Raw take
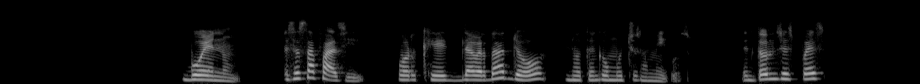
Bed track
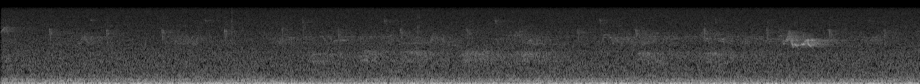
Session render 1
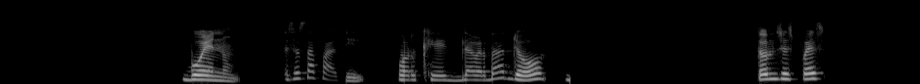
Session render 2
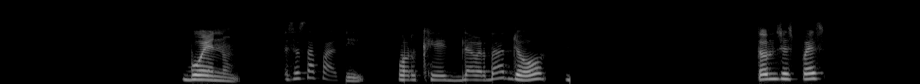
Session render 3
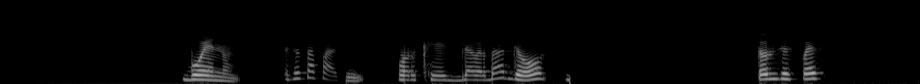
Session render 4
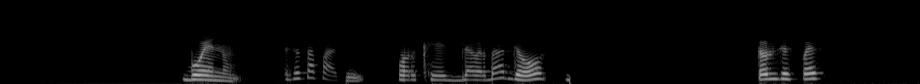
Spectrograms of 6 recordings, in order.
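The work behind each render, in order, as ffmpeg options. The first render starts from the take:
ffmpeg -i in.wav -filter_complex "[0:a]asettb=1/sr,asplit=3[link_01][link_02][link_03];[link_01]atrim=end=4.044[link_04];[link_02]atrim=start=4.04:end=5.09,asetpts=PTS-STARTPTS,afade=type=in:duration=0.004:curve=qsin,afade=type=out:start_time=1.046:duration=0.004:curve=qsin,acompressor=threshold=-32dB:ratio=6:attack=3.2:release=140:knee=1:detection=peak[link_05];[link_03]atrim=start=5.086[link_06];[link_04][link_05]acrossfade=duration=0.004:curve1=hsin:curve2=qsin[link_07];[link_07][link_06]acrossfade=duration=0.004:curve1=qsin:curve2=hsin,asplit=4[link_08][link_09][link_10][link_11];[link_08]atrim=end=3.46,asetpts=PTS-STARTPTS,afade=type=out:start_time=1.89:duration=1.57[link_12];[link_09]atrim=start=3.46:end=5.7,asetpts=PTS-STARTPTS,afade=type=in:duration=0.004:curve=hsin,afade=type=out:start_time=2.236:duration=0.004:curve=hsin[link_13];[link_10]atrim=start=5.7:end=7.57,asetpts=PTS-STARTPTS,volume=0[link_14];[link_11]atrim=start=7.57,asetpts=PTS-STARTPTS,afade=type=in:duration=0.004:curve=hsin[link_15];[link_12][link_13][link_14][link_15]concat=n=4:v=0:a=1" out.wav
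ffmpeg -i in.wav -af "volume=-1dB" out.wav
ffmpeg -i in.wav -af "lowpass=frequency=1900:width=0.5412,lowpass=frequency=1900:width=1.3066,asubboost=boost=4.5:cutoff=74" out.wav
ffmpeg -i in.wav -filter_complex "[0:a]asettb=1/sr,asplit=3[link_01][link_02][link_03];[link_01]atrim=end=2.264[link_04];[link_02]atrim=start=2.26:end=2.91,asetpts=PTS-STARTPTS,afade=type=in:duration=0.004:curve=qsin,afade=type=out:start_time=0.646:duration=0.004:curve=qsin,asplit=2[link_05][link_06];[link_06]adelay=32,volume=-9dB[link_07];[link_05][link_07]amix=inputs=2:normalize=0,atrim=end_sample=28665[link_08];[link_03]atrim=start=2.906[link_09];[link_04][link_08]acrossfade=duration=0.004:curve1=hsin:curve2=qsin[link_10];[link_10][link_09]acrossfade=duration=0.004:curve1=qsin:curve2=hsin,asettb=1/sr,asplit=3[link_11][link_12][link_13];[link_11]atrim=end=3.484[link_14];[link_12]atrim=start=3.48:end=4.22,asetpts=PTS-STARTPTS,afade=type=in:duration=0.004:curve=qsin,afade=type=out:start_time=0.736:duration=0.004:curve=qsin,highpass=160,lowpass=2400[link_15];[link_13]atrim=start=4.216[link_16];[link_14][link_15]acrossfade=duration=0.004:curve1=hsin:curve2=qsin[link_17];[link_17][link_16]acrossfade=duration=0.004:curve1=qsin:curve2=hsin,asettb=1/sr,asplit=3[link_18][link_19][link_20];[link_18]atrim=end=5.694[link_21];[link_19]atrim=start=5.69:end=7.86,asetpts=PTS-STARTPTS,afade=type=in:duration=0.004:curve=qsin,afade=type=out:start_time=2.166:duration=0.004:curve=qsin,lowpass=frequency=2600:width_type=q:width=1.8[link_22];[link_20]atrim=start=7.856[link_23];[link_21][link_22]acrossfade=duration=0.004:curve1=hsin:curve2=qsin[link_24];[link_24][link_23]acrossfade=duration=0.004:curve1=qsin:curve2=hsin" out.wav

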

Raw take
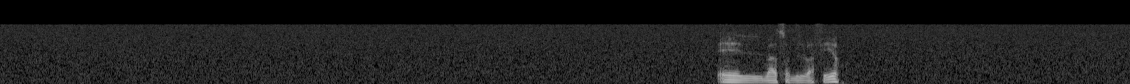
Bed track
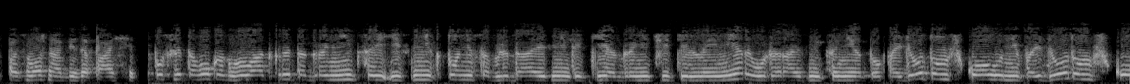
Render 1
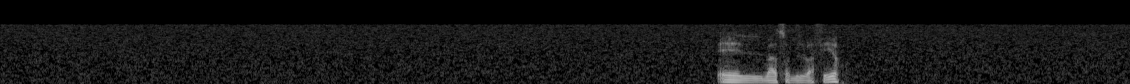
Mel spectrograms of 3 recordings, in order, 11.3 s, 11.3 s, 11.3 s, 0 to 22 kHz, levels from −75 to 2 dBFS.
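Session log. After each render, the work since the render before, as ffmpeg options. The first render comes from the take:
ffmpeg -i in.wav -af "afftdn=noise_reduction=10:noise_floor=-46" out.wav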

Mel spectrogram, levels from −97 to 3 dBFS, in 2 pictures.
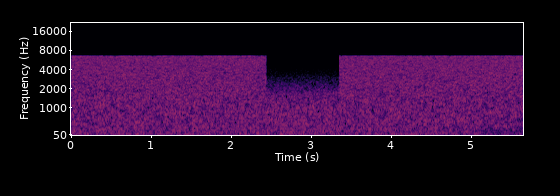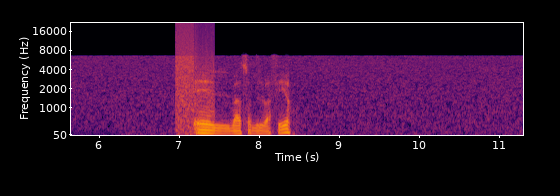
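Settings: ffmpeg -i in.wav -filter_complex "[0:a]asettb=1/sr,asplit=3[link_01][link_02][link_03];[link_01]atrim=end=2.434[link_04];[link_02]atrim=start=2.43:end=3.35,asetpts=PTS-STARTPTS,afade=type=in:duration=0.004:curve=qsin,afade=type=out:start_time=0.916:duration=0.004:curve=qsin,lowpass=frequency=1500:width=0.5412,lowpass=frequency=1500:width=1.3066[link_05];[link_03]atrim=start=3.346[link_06];[link_04][link_05]acrossfade=duration=0.004:curve1=hsin:curve2=qsin[link_07];[link_07][link_06]acrossfade=duration=0.004:curve1=qsin:curve2=hsin,asettb=1/sr,asplit=3[link_08][link_09][link_10];[link_08]atrim=end=5.114[link_11];[link_09]atrim=start=5.11:end=6.23,asetpts=PTS-STARTPTS,afade=type=in:duration=0.004:curve=qsin,afade=type=out:start_time=1.116:duration=0.004:curve=qsin,equalizer=frequency=92:width_type=o:width=2.5:gain=-9[link_12];[link_10]atrim=start=6.226[link_13];[link_11][link_12]acrossfade=duration=0.004:curve1=hsin:curve2=qsin[link_14];[link_14][link_13]acrossfade=duration=0.004:curve1=qsin:curve2=hsin,asettb=1/sr,asplit=3[link_15][link_16][link_17];[link_15]atrim=end=6.954[link_18];[link_16]atrim=start=6.95:end=7.44,asetpts=PTS-STARTPTS,afade=type=in:duration=0.004:curve=qsin,afade=type=out:start_time=0.486:duration=0.004:curve=qsin,aeval=exprs='val(0)+0.5*0.0708*sgn(val(0))':channel_layout=same[link_19];[link_17]atrim=start=7.436[link_20];[link_18][link_19]acrossfade=duration=0.004:curve1=hsin:curve2=qsin[link_21];[link_21][link_20]acrossfade=duration=0.004:curve1=qsin:curve2=hsin" out.wav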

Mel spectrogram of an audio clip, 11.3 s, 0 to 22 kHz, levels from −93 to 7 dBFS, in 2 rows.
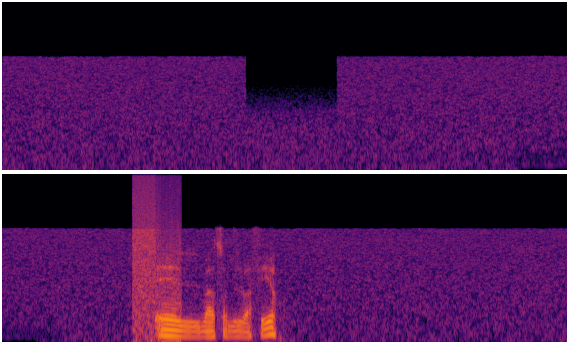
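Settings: ffmpeg -i in.wav -filter_complex "[0:a]asettb=1/sr,asplit=3[link_01][link_02][link_03];[link_01]atrim=end=5.184[link_04];[link_02]atrim=start=5.18:end=5.99,asetpts=PTS-STARTPTS,afade=type=in:duration=0.004:curve=qsin,afade=type=out:start_time=0.806:duration=0.004:curve=qsin,afreqshift=77[link_05];[link_03]atrim=start=5.986[link_06];[link_04][link_05]acrossfade=duration=0.004:curve1=hsin:curve2=qsin[link_07];[link_07][link_06]acrossfade=duration=0.004:curve1=qsin:curve2=hsin" out.wav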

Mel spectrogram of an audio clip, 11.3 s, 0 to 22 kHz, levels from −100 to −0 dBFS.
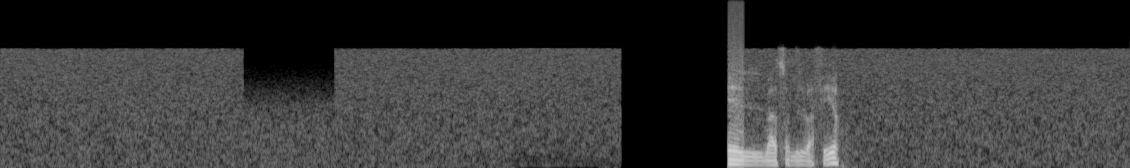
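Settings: ffmpeg -i in.wav -filter_complex "[0:a]asplit=3[link_01][link_02][link_03];[link_01]atrim=end=6.21,asetpts=PTS-STARTPTS,afade=type=out:start_time=6.206:duration=0.004:curve=hsin[link_04];[link_02]atrim=start=6.21:end=7.28,asetpts=PTS-STARTPTS,volume=0[link_05];[link_03]atrim=start=7.28,asetpts=PTS-STARTPTS,afade=type=in:duration=0.004:curve=hsin[link_06];[link_04][link_05][link_06]concat=n=3:v=0:a=1" out.wav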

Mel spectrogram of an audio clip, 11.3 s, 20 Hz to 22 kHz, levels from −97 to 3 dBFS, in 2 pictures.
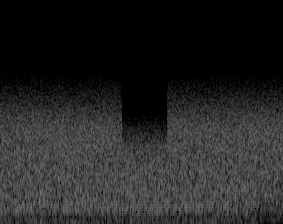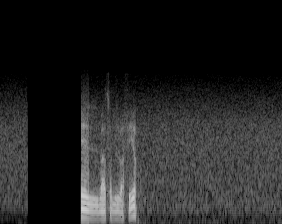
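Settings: ffmpeg -i in.wav -af "lowpass=frequency=2600:width=0.5412,lowpass=frequency=2600:width=1.3066,lowshelf=frequency=150:width_type=q:width=1.5:gain=-8.5" out.wav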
